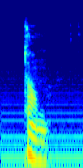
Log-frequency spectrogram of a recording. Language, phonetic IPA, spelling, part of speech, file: Polish, [tɔ̃m], tom, noun, Pl-tom.ogg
